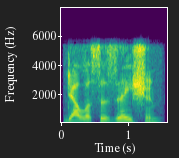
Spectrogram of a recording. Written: gallicization

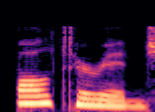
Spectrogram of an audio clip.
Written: altarage

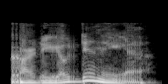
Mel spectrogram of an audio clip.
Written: cardiodynia

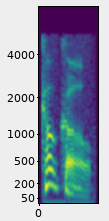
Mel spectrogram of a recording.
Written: cocoa

